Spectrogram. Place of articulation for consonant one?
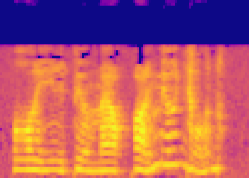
uvular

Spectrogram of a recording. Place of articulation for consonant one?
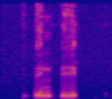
glottal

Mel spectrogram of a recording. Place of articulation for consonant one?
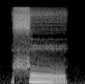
alveolar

